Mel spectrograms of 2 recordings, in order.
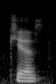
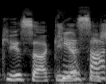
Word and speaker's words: Kiyosaki: of work with Robert kiss I'm saying his name Ron kiss ah yes I'm saying it wrong yeah me with Robert Kiyosaki's she was part of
